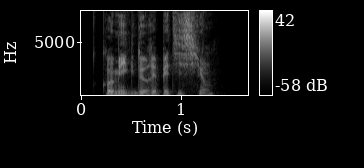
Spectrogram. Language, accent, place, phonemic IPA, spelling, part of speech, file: French, France, Lyon, /kɔ.mik də ʁe.pe.ti.sjɔ̃/, comique de répétition, noun, LL-Q150 (fra)-comique de répétition.wav
- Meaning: type of humour based on running jokes and running gags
